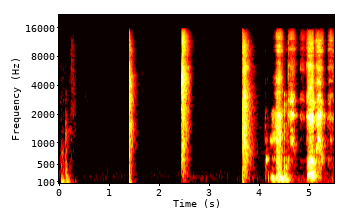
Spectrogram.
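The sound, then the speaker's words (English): Three sharp single hand claps from three people clapping in turn, spaced unevenly with roughly a second's pause between each, followed by a burst of overlapping voices. “I clapped, and then there was an uncomfortable delay.”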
